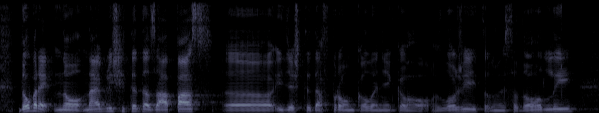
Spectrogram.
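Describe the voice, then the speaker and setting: At a moderate pace, a man talks with ordinary pitch variation. He has a plain, everyday voice. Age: 30s. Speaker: podcast host. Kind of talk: casual interview.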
